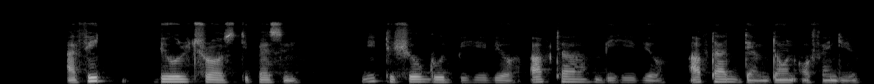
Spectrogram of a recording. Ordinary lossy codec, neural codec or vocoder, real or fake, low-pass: none; none; real; 7.2 kHz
